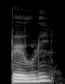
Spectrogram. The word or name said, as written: bøvlet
